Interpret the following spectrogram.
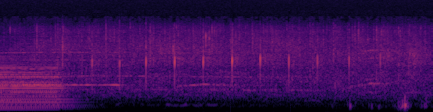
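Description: The last sustained chord of an electronic stage keyboard fades and stops under a second in, followed by faint, scattered clapping from the audience.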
